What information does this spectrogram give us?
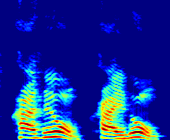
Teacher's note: ഒരു ഹ് സൗണ്ടിലേക്കാ വരുക ആറിന്റെ അവിടെ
